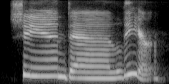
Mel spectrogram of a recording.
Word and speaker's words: chandelier: hanging in them okay so chandelier is a french word the sh sound is ch but you all sounded out with me chandelier three syllables first syllable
